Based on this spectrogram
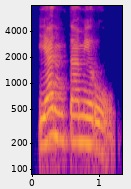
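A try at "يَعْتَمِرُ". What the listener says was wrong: Ifta'ala ini Ya'tamiru. Ifta'ala bukan infa'ala. Ifta'ala. Pakai ain.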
